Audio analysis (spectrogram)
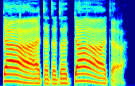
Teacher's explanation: a really big long loud sound at the end of the phrase and in the middle there's often sort of a series of faster syllables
